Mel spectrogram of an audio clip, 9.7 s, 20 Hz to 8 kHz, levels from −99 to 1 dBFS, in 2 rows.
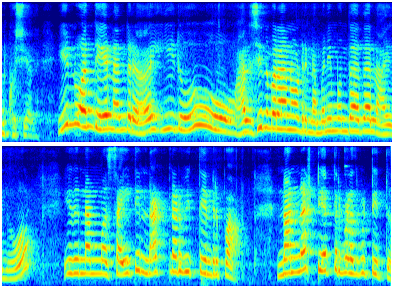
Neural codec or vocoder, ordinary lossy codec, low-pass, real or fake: none; none; none; real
